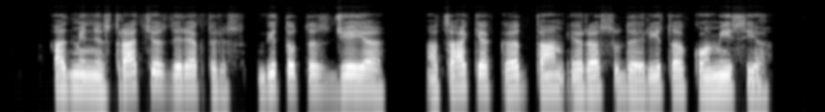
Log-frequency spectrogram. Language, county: Lithuanian, Vilnius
